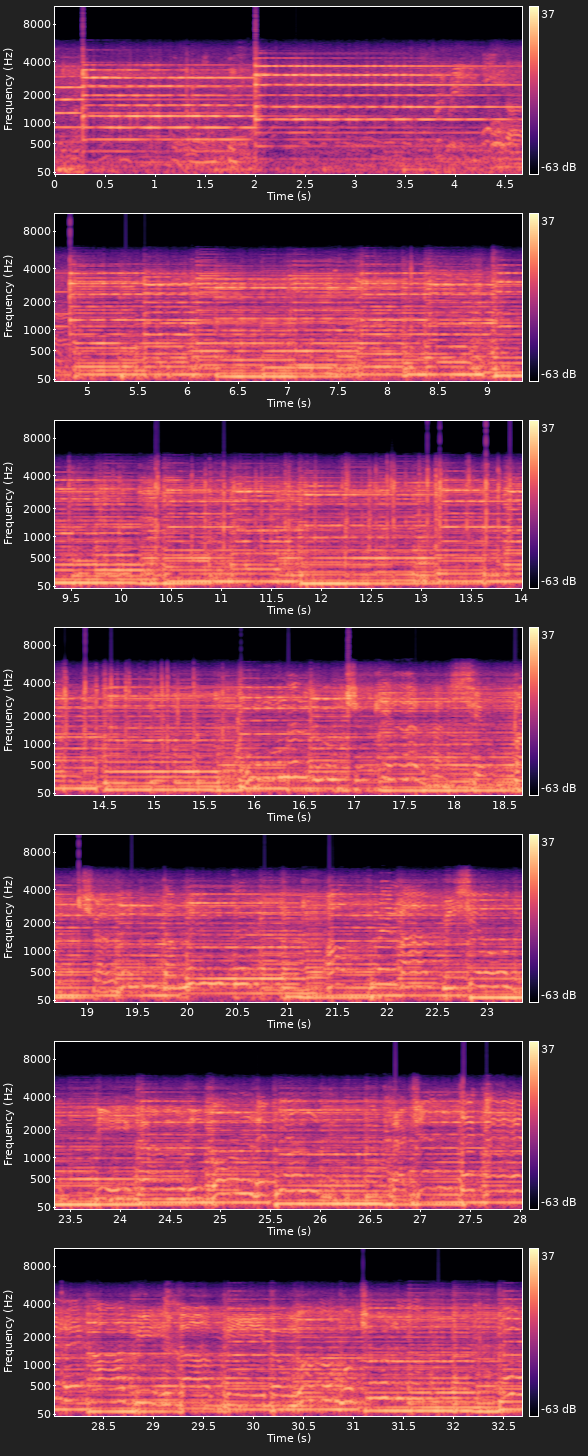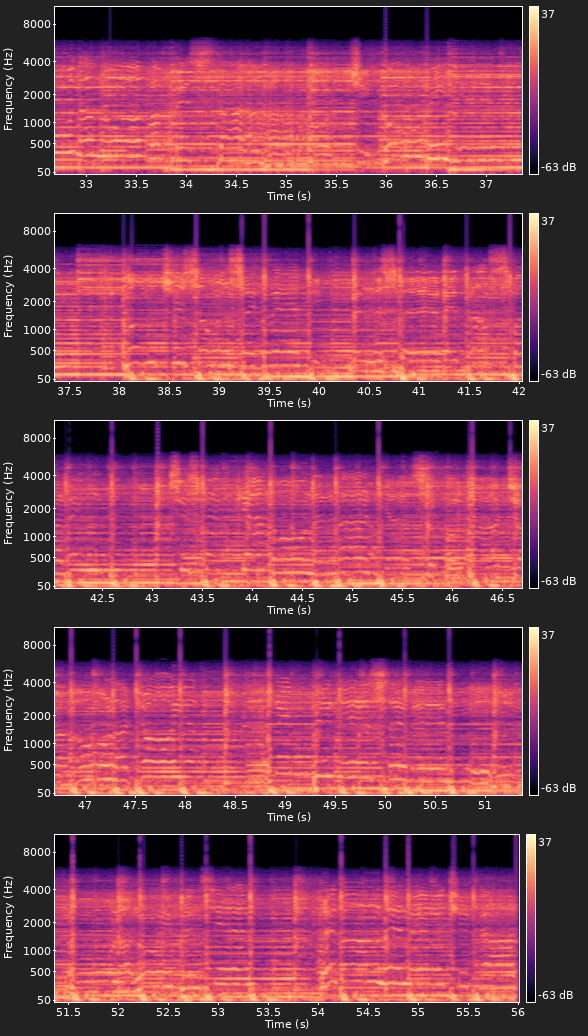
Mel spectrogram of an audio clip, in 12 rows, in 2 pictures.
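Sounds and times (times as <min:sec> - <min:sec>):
held ringing chord: 0:00.0 - 0:22.9
rock band playing: 0:00.0 - 0:56.0.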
